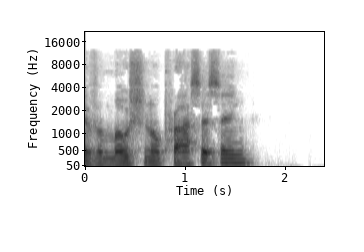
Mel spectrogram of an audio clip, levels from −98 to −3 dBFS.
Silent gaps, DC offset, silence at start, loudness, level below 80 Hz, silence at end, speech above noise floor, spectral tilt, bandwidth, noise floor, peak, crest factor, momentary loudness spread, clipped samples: none; under 0.1%; 0 s; -27 LUFS; -52 dBFS; 0.75 s; 55 dB; -5.5 dB/octave; 12.5 kHz; -81 dBFS; -10 dBFS; 18 dB; 4 LU; under 0.1%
